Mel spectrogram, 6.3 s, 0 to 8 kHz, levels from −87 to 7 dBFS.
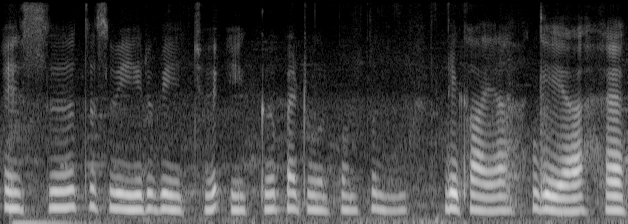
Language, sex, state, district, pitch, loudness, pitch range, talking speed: Punjabi, female, Punjab, Kapurthala, 200 Hz, -19 LUFS, 190-210 Hz, 95 wpm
